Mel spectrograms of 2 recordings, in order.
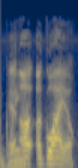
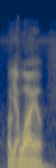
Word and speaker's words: Aguayo: Did I say that right? Aguayo? – Aguayo. – Aguayo.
